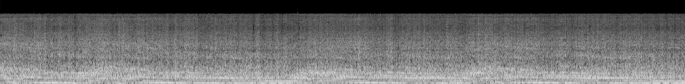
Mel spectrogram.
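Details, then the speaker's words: Buick Park Avenue after replacing the muffler, run for the first time since purchase: steady fairly low hum rising and falling with gentle revs, quiet with no rasp, rattle or leak; smoky exhaust, owner wonders if due to cold. "yeah that ain't loud at all nice and quiet pretty smoggy though I wonder if it's just cuz it's cold or what"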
